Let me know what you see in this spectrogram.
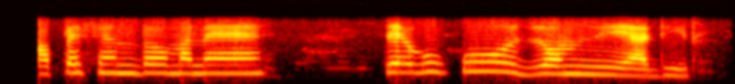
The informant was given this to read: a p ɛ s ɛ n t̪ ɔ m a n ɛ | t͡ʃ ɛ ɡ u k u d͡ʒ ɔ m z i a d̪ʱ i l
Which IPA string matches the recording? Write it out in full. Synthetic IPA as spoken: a p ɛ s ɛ n d̪ ɔ m a n ɛ | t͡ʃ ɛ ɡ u k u d͡ʒ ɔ m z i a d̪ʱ i ɾ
